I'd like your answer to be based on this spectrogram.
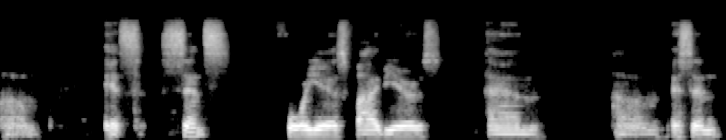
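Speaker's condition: Global aphasia after stroke; global aphasia caused by stroke; 4 to 5 years since stroke, improving; sentences definitely improving, described as very, very good

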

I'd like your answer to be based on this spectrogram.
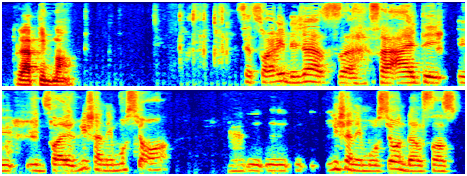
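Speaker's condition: Stuttering; father also stuttered, realized own stutter gradually over time, remarks about elocution from others; whole-word repetitions, comme, stuttered moments left uncut in videos; repeated sounds, repeated words

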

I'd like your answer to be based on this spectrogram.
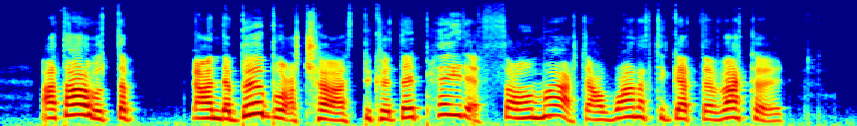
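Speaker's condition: Profound deafness; headphones too quiet

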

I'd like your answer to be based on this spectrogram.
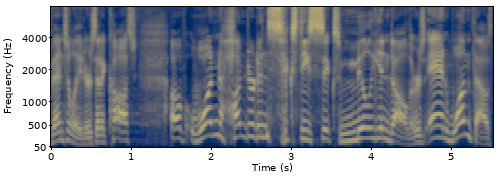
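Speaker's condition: No condition

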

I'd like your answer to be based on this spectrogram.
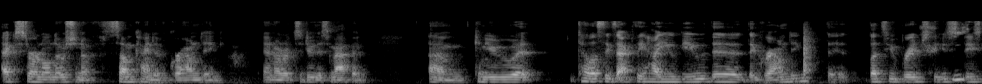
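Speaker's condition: No condition

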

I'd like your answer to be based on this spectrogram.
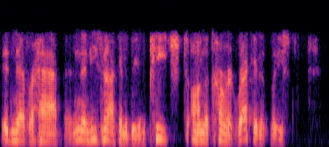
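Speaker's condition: No condition

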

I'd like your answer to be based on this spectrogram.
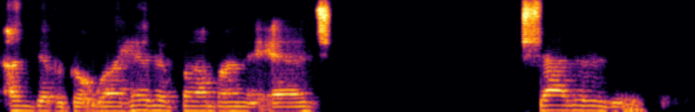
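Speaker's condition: ALS; spasticity

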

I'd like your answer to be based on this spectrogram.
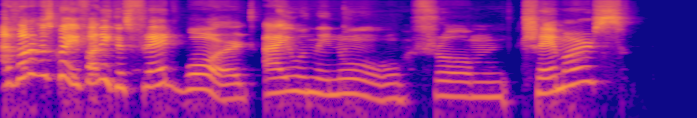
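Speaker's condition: No condition

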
